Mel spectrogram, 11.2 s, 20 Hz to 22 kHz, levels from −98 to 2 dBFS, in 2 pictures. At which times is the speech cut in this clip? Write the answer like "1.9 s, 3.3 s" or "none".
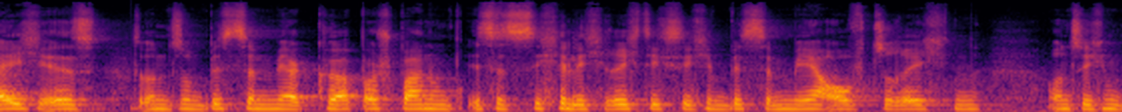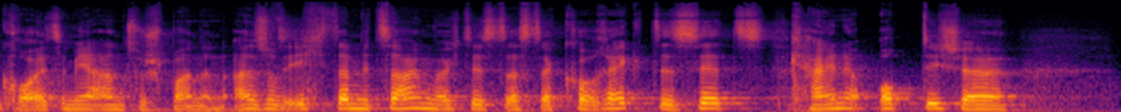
2.3 s, 5.9 s, 7.0 s, 9.5 s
